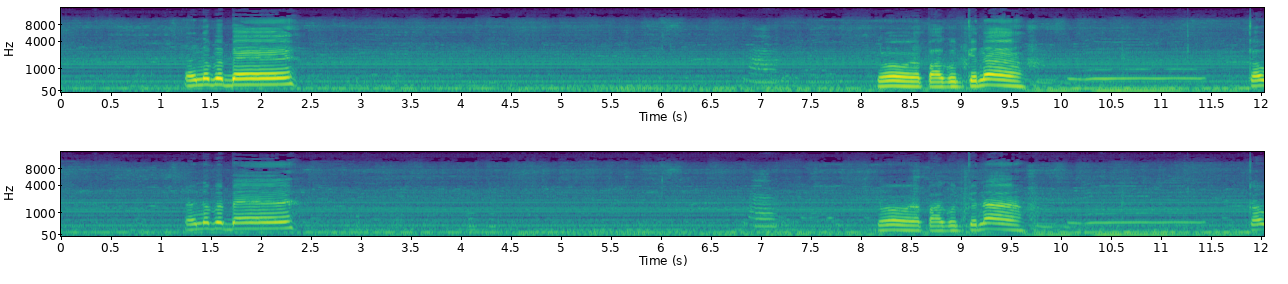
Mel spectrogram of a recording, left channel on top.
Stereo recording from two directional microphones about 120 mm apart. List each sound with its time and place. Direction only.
1.2 s speech: 20° left (ahead or behind)
8.2 s speech: 25° left (ahead or behind)
11.9 s speech: 25° left (ahead or behind)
